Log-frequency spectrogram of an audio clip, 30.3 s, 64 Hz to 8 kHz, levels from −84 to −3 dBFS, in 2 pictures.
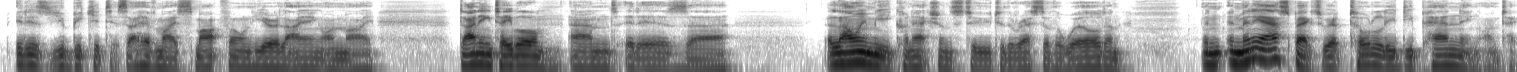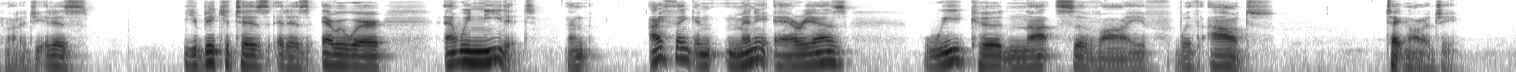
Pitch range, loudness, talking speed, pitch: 80-105 Hz, -21 LUFS, 120 wpm, 90 Hz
